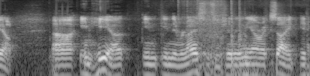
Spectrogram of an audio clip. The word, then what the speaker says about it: Renesis: So this is the RX-8 Renesis, that's how you pronounce it, plate.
